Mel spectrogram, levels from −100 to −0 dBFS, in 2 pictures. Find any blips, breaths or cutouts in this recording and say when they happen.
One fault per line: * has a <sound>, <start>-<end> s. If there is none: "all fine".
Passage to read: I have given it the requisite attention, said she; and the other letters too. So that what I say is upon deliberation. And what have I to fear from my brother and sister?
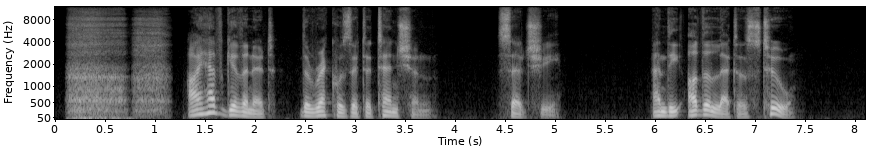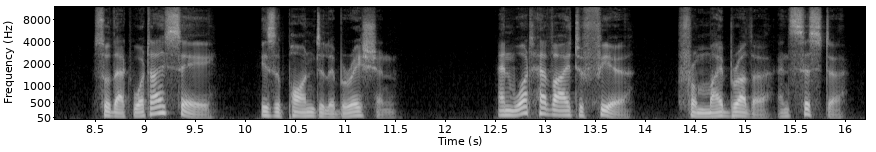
* has a breath, 0.1-1.2 s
